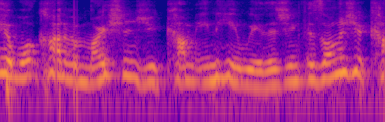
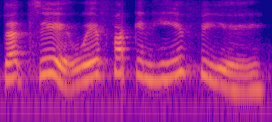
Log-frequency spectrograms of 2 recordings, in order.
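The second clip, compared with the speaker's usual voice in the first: normal talking voice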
